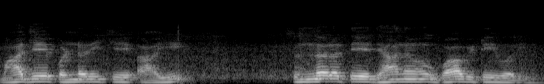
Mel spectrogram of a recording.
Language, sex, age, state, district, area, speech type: Goan Konkani, male, 60+, Goa, Murmgao, rural, spontaneous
